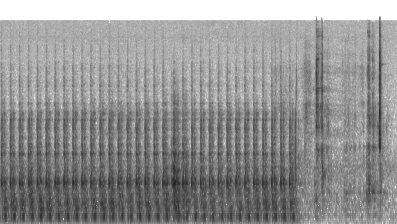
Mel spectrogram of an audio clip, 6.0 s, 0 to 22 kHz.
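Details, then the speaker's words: Rover 800 abandoned for 15 years, last attempt after being dragged to free engine; steady starter churn about four beats a second for over four seconds, never catching; smoke near turbo, owner thinks it's trying to fire. Cranks, no start. "That is not starting."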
